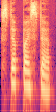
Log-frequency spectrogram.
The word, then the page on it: step by step: British English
